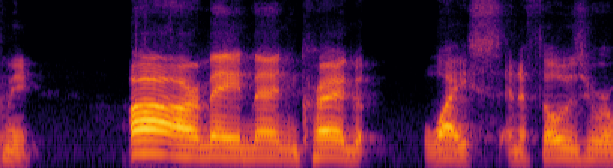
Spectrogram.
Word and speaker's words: Weiss: Our main man, Craig Weiss. And if those who were watching the last show, it's Weiss, like W-I-C-E instead of like rice.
